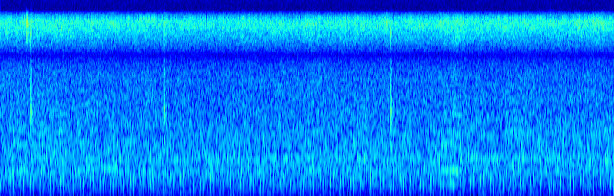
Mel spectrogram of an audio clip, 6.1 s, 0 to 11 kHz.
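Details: Honey bees that moved into a cedar squirrel box fan to cool their hive on a hot July 23, 2011 day near 95 degrees. A steady, dense buzz with no breaks, marked by a few faint clicks.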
